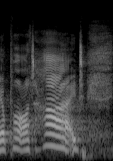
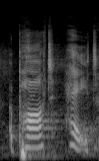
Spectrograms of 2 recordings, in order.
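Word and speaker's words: apartheid: me when people say apart hide you only have to remember it's keeping people apart and it's hate apart hate and that's how you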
